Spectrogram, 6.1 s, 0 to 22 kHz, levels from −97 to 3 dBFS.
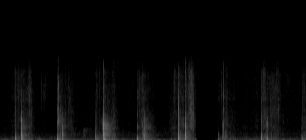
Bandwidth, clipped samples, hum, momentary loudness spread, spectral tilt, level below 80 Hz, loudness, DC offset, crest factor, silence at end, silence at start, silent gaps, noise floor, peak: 13 kHz; under 0.1%; none; 18 LU; -4.5 dB/octave; -80 dBFS; -57 LUFS; under 0.1%; 38 dB; 0 s; 0 s; 3.94-4.22 s; -78 dBFS; -24 dBFS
